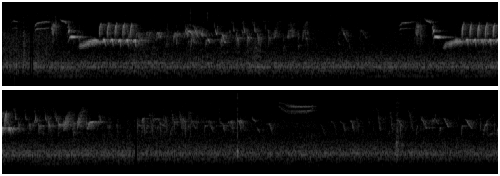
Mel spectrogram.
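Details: Bewick's wren in the Pacific Northwest singing a buzzy, trilled phrase twice about five seconds apart. Each phrase opens with sharp high notes and runs into a fast rattling trill, followed by softer scattered chips and a steady low background hum.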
